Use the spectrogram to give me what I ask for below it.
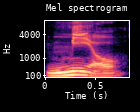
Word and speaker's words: meal: Esta vocalización de L también es la razón por la que meal en inglés suena muy similar a mío en español.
